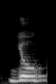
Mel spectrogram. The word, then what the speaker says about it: योग: हाँ, मैंने कहीं बोला था, मैं बोलती रहती हूँ, चक्र को चक्रा, योग को योगा, हमारे ही लोग, कृष्ण को कृष्णा, राम को रामा, ओ भगवती रामा।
